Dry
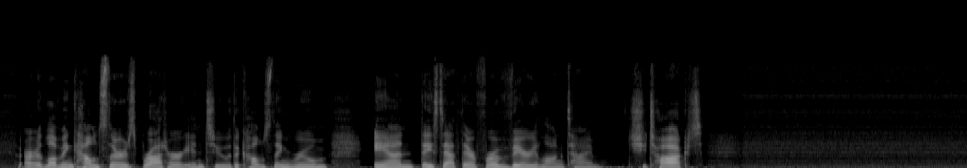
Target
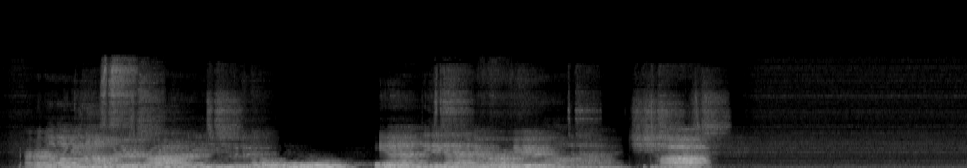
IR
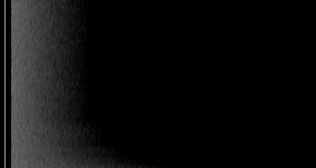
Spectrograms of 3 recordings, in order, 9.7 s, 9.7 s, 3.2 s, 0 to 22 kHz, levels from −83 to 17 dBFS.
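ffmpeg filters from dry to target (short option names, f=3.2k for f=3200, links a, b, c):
-filter_complex "[0:a]asettb=1/sr,asplit=3[a][b][c];[a]atrim=end=2.474[d];[b]atrim=start=2.47:end=3.8,asetpts=PTS-STARTPTS,afade=t=in:d=0.004:c=qsin,afade=t=out:st=1.326:d=0.004:c=qsin,lowpass=f=580:t=q:w=4.8[e];[c]atrim=start=3.796[f];[d][e]acrossfade=d=0.004:c1=hsin:c2=qsin[g];[g][f]acrossfade=d=0.004:c1=qsin:c2=hsin[h];[1:a]atrim=start_sample=2205,afade=t=out:st=0.37:d=0.01,atrim=end_sample=16758[i];[h][i]afir=irnorm=-1:irlink=0"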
